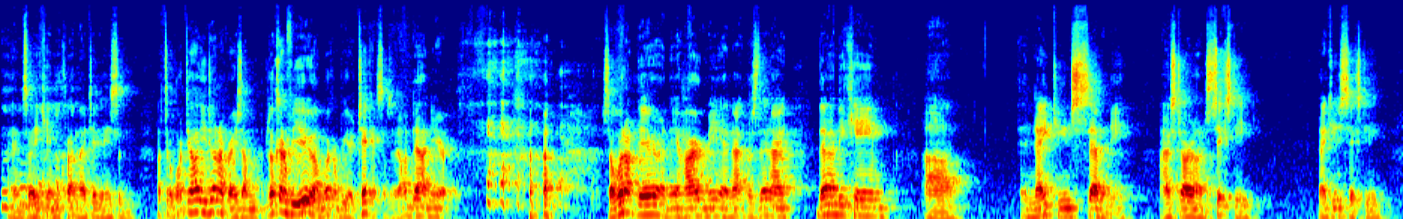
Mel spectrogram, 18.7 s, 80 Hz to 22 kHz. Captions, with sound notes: And so he came to collect my ticket. And I said, "What the hell you doing up there?" He said, "I'm looking for you, "I'm looking for your tickets." I said, "I'm down here." (both laughing) So I went up there and they hired me. And that was, then I became, in 1970, I started in '60, 1960.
